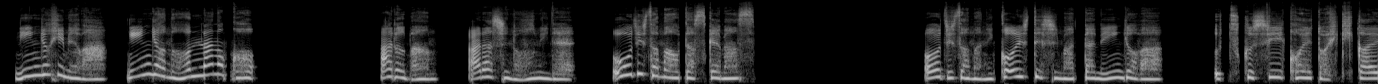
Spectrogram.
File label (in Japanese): ナレーション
